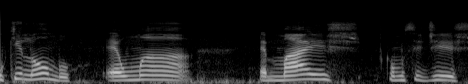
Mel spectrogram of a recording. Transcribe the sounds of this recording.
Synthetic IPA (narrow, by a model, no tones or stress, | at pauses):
ʊkilõmbʊɛũmɐ | ɛmajs | kõmʊsɪd͡ʒis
